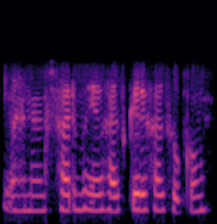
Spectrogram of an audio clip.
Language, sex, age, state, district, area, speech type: Kashmiri, female, 18-30, Jammu and Kashmir, Pulwama, rural, conversation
